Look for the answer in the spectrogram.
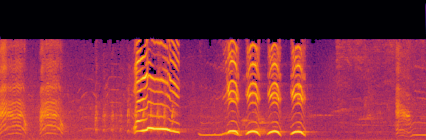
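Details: Black-throated laughingthrush singing in the morning in a wild voice to stimulate caged birds: a rising slurred whistle, then four evenly spaced, arched, ringing notes in quick succession before quiet.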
